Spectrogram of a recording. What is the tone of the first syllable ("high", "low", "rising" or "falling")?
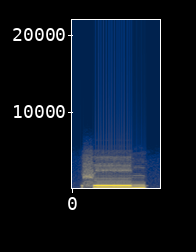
low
